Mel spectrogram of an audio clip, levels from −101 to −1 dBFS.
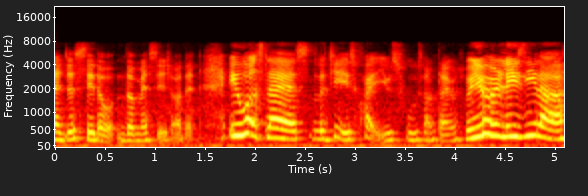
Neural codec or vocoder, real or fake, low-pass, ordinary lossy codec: none; real; none; none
